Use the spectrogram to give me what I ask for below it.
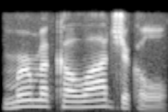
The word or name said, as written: myrmecological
